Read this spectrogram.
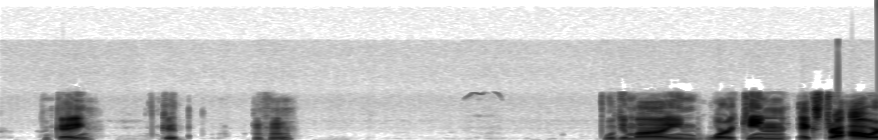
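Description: A man speaks slowly and clearly over an online call, pausing between phrases.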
